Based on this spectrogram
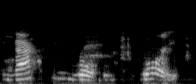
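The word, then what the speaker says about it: Maxim Roy: And then the one who's going to play her mother, Jocelyn Fairchild, is going to be Maxine Rory.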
